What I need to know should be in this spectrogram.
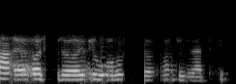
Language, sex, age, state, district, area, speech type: Marathi, female, 30-45, Maharashtra, Kolhapur, rural, conversation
